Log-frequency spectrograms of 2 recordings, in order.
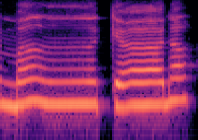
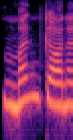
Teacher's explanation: من كان، من کانا نہیں پڑھنا، نون ساکن کے بعد کو ہم یہاں پہ چھپا دیں گے، اخفا ہو رہا ہے. كان الف مد آیا تو مد اصلی ہوگی، نون کے زبر کو ہم لمبا نہیں کریں گے.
